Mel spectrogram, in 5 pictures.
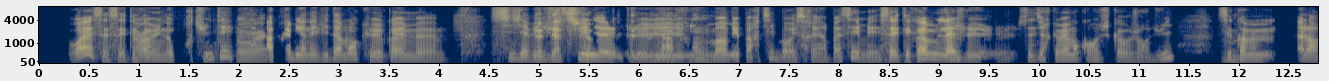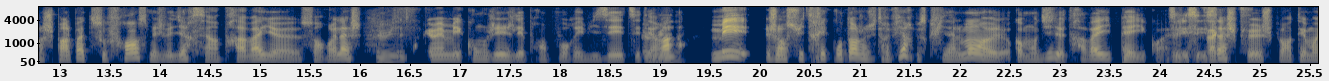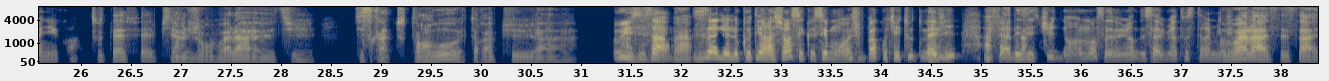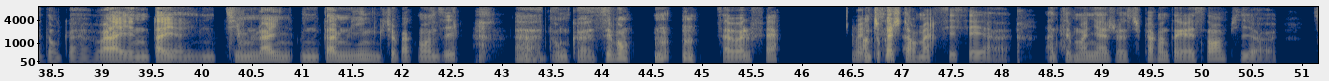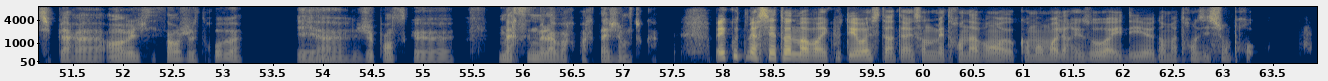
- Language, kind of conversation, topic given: French, podcast, Quel rôle ton réseau a-t-il joué dans tes transitions professionnelles ?
- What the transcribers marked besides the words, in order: "imparti" said as "et parti"; throat clearing; stressed: "Mais"; unintelligible speech; throat clearing; laughing while speaking: "ma vie"; chuckle; in English: "ti"; tapping; in English: "team line"; in English: "time ling"; throat clearing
